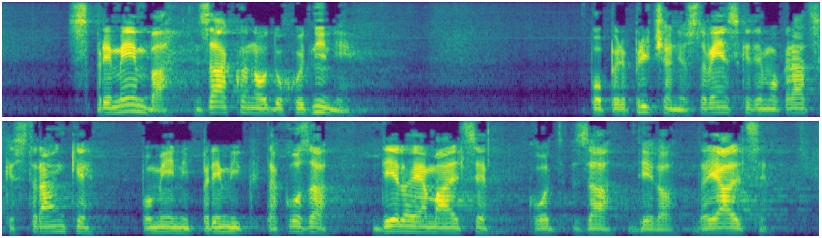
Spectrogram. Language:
Slovenian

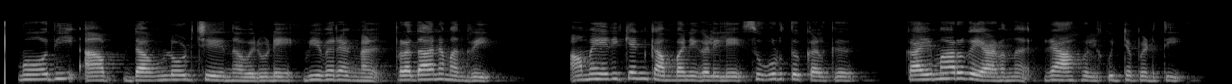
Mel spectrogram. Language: Malayalam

